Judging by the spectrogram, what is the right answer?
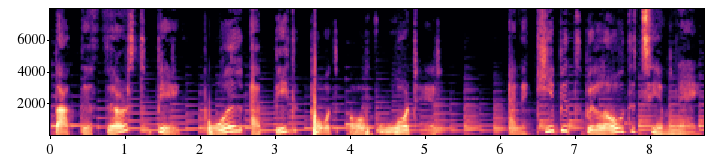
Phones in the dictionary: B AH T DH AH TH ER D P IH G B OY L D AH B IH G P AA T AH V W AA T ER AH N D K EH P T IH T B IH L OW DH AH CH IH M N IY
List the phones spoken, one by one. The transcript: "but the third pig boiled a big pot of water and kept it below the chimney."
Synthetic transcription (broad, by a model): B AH T DH AH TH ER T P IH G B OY L AH B IH G P AA T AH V W AA T ER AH N K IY P IH T B IH L OW DH AH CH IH M N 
